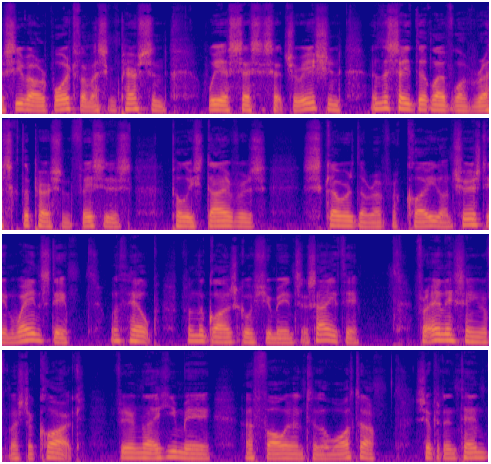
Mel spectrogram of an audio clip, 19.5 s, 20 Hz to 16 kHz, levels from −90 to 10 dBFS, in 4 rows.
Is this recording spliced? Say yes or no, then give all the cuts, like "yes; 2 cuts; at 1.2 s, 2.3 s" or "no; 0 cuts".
yes; 1 cut; at 6.4 s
